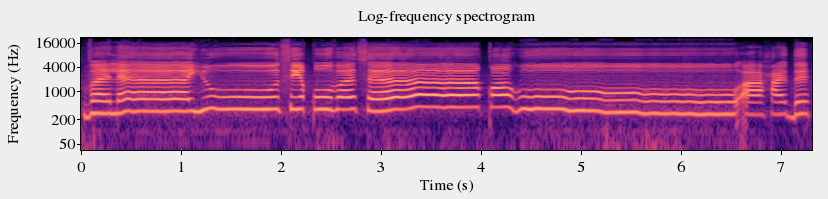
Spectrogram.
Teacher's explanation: اس کے بعد ہے وَلَا يُوثِقُ، یا واو پیش یو، اس کو ہم کھینچیں گے واو مدہ کو، اور ثقو قاف کو جلدی پڑھیں گے، وَلَا يُوثِقُ وَثَاقَهُ احد، یہاں پہ مد منفصل ہو رہا ہے اور یہاں پہ قلقلہ ہو رہا ہے، احد، وَثَاقَهُ احد، قلقلہ آواز باؤنس ہو رہی ہے.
